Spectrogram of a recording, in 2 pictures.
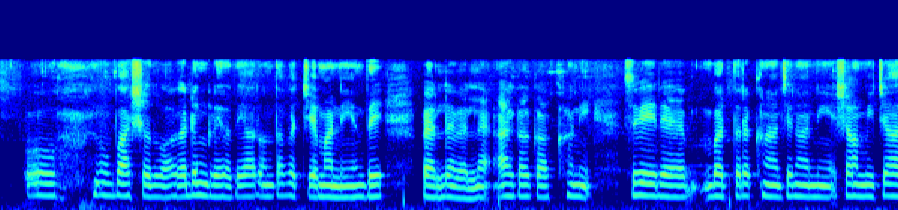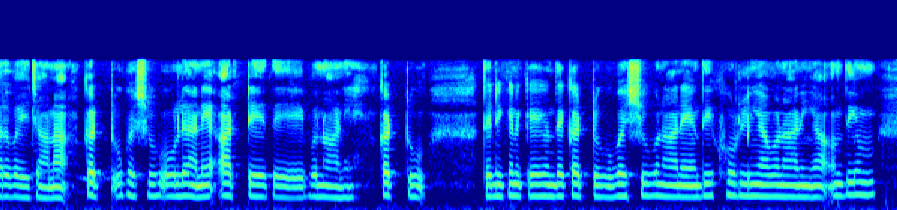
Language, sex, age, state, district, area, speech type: Dogri, female, 30-45, Jammu and Kashmir, Samba, rural, spontaneous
